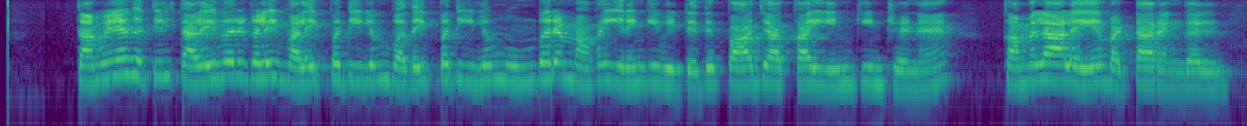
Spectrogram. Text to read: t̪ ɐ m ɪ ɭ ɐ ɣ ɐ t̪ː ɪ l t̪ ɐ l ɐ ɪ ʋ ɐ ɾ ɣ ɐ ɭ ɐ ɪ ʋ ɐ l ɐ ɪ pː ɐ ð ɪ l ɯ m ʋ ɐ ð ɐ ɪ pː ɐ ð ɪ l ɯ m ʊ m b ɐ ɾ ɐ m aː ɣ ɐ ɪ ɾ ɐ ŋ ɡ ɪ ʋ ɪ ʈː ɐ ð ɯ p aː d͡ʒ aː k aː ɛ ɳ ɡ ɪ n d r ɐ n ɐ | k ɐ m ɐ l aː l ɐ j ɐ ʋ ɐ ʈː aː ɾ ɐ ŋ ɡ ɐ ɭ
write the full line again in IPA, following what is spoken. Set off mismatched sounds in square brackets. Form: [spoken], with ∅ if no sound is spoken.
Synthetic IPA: t̪ ɐ m ɪ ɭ ɐ ɣ ɐ t̪ː ɪ l t̪ ɐ l ɐ ɪ ʋ ɐ ɾ ɣ ɐ ɭ ɐ ɪ ʋ ɐ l ɐ ɪ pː ɐ ð ɪ l ɯ m ʋ ɐ ð ɐ ɪ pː ɐ ð ɪ l ɯ m ʊ m b ɐ ɾ ɐ m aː ɣ ɐ ɪ ɾ ɐ ŋ ɡ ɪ ʋ ɪ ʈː ɐ ð ɯ p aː d͡ʒ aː k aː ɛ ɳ ɡ ɪ n d r ɐ n ɐ | k ɐ m ɐ l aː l ɐ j ɐ ʋ ɐ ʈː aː ɾ ɐ ŋ ɡ ɐ ɭ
